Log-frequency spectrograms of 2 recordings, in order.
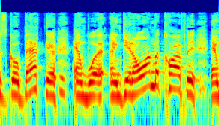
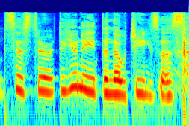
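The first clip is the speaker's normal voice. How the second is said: lightly voiced soft church lady; softer, careful mock-concerned question; gentle approach; 2 semitones higher, 5 dB quieter than usual. Church stranger asks a visitor about Jesus, gently.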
